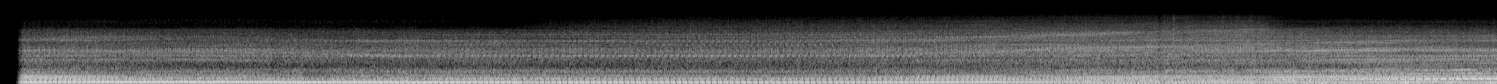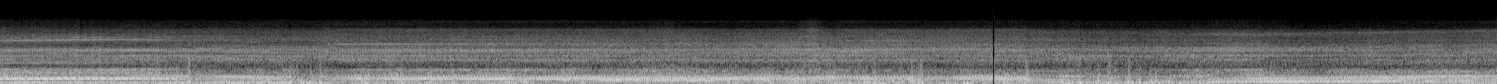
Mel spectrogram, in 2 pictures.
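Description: KTM 790 Adventure R's parallel-twin engine running under way. It holds steady at low revs at first, then climbs in pitch about a third of the way in and rises and falls with throttle and gear changes for the rest.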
